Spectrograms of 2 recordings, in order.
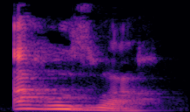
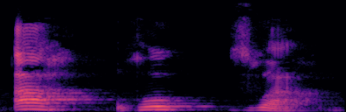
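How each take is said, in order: First: Said in the usual way. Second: "arrosoir" slowly split into a, ro, zoir; syllable by syllable. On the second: Shown as a demonstration. Teacher counting syllables for pupils, "arrosoir" broken into beats. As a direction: leave gaps between the three syllables of "arrosoir". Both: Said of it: "donc trois syllabes".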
